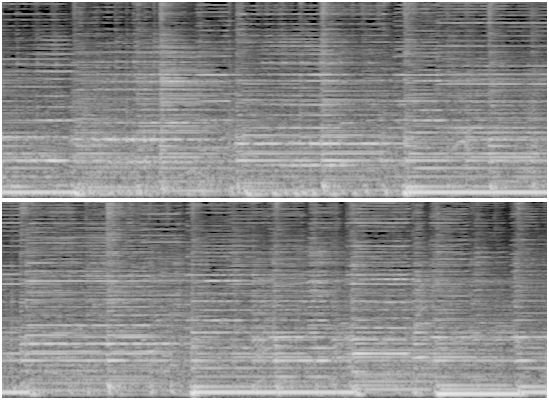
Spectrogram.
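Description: Instrumental break of a live folk ballad: a harmonica carries the melody over guitars, button accordion and deep held bass notes that change every second or two.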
